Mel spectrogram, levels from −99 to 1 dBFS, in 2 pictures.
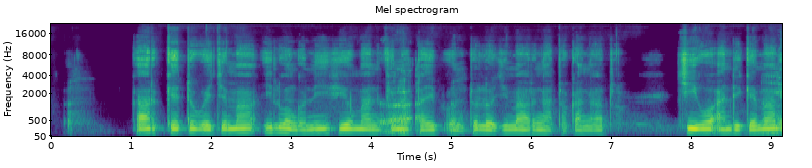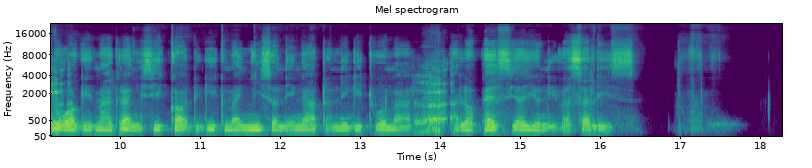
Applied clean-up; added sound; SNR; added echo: neural mask model Resemble Enhance denoiser.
